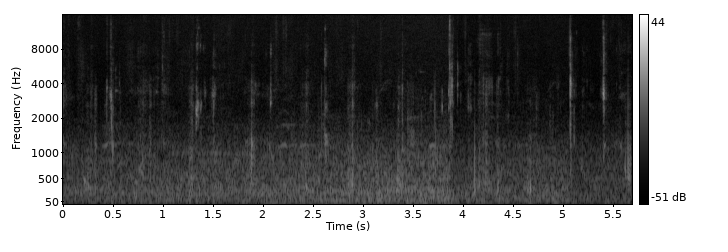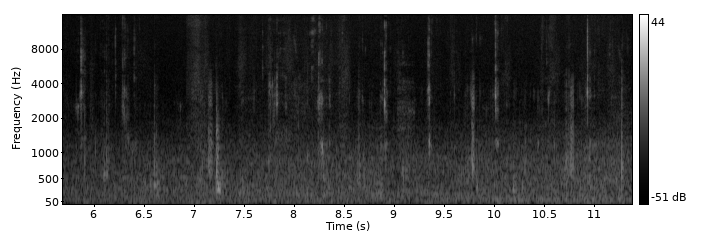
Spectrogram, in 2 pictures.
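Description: Close-up chewing of raw skate and kimchi: irregular wet smacks and crunchy clicks from the mouth over a steady low background noise.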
